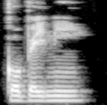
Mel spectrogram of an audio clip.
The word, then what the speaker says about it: Kobeni: Not really sure what's up with that, so Kobeni. All those are short syllables, so put together it's Higashiyama Kobeni.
